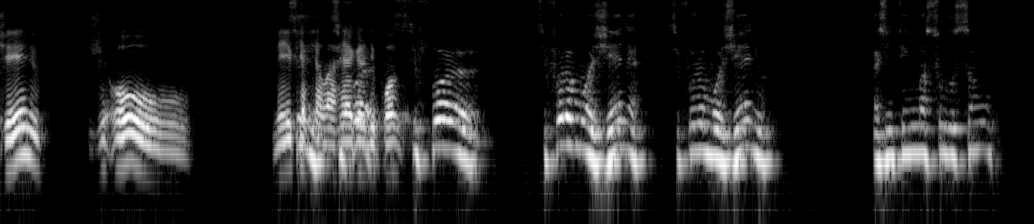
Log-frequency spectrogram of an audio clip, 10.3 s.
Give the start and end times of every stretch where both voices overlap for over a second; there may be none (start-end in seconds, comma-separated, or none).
2.8-4.2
